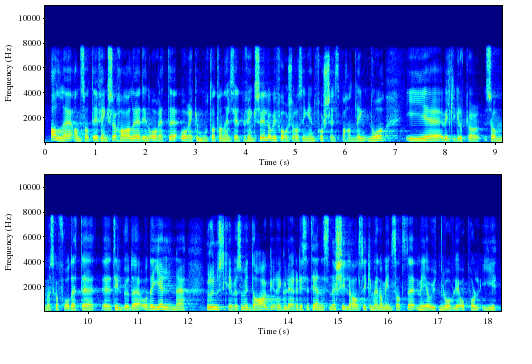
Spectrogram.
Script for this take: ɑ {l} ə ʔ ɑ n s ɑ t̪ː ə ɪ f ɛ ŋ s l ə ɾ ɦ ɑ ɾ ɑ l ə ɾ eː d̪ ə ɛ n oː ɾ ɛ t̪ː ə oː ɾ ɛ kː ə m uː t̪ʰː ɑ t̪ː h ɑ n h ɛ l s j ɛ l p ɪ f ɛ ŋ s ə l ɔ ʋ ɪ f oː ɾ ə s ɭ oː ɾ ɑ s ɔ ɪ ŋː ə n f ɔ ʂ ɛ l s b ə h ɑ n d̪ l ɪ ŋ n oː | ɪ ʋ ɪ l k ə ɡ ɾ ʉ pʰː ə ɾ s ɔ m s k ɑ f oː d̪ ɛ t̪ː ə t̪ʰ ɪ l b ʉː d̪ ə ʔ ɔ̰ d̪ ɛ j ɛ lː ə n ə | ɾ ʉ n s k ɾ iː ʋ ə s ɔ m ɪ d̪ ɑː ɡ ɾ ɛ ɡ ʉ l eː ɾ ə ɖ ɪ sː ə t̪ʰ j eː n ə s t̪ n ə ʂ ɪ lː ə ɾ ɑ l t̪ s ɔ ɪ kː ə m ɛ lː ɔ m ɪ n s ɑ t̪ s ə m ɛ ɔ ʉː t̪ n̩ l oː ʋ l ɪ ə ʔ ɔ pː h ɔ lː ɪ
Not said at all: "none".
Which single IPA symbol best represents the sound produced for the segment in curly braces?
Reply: lː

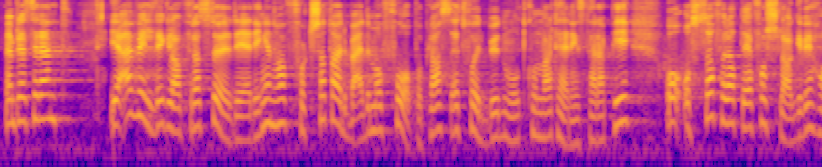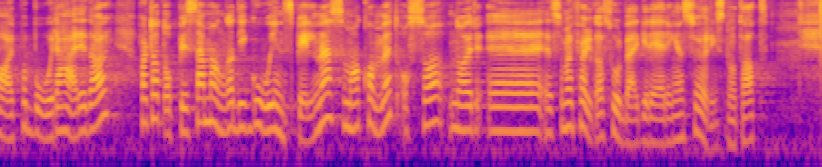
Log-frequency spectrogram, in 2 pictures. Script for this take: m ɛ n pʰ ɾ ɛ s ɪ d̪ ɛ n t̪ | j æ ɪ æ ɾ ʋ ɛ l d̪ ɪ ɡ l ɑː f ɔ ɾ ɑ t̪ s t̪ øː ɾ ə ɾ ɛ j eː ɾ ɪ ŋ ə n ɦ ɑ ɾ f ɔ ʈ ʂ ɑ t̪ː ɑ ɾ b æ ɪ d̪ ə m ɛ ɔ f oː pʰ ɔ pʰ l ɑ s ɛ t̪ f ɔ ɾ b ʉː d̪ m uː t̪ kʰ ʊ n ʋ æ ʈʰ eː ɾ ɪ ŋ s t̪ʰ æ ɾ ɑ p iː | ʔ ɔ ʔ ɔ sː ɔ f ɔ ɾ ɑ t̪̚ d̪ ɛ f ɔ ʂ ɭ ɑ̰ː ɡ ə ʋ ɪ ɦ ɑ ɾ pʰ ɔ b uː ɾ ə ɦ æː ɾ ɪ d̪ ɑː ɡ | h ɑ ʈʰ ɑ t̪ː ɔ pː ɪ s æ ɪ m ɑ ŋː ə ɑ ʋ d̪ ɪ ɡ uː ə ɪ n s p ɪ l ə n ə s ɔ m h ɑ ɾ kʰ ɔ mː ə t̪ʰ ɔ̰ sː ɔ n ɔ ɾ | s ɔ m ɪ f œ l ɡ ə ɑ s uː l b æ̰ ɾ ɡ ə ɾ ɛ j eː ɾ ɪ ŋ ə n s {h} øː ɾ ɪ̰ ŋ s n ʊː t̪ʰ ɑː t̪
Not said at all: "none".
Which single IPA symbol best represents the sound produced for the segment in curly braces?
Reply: h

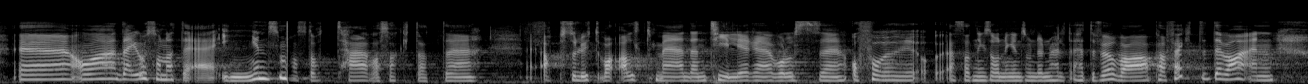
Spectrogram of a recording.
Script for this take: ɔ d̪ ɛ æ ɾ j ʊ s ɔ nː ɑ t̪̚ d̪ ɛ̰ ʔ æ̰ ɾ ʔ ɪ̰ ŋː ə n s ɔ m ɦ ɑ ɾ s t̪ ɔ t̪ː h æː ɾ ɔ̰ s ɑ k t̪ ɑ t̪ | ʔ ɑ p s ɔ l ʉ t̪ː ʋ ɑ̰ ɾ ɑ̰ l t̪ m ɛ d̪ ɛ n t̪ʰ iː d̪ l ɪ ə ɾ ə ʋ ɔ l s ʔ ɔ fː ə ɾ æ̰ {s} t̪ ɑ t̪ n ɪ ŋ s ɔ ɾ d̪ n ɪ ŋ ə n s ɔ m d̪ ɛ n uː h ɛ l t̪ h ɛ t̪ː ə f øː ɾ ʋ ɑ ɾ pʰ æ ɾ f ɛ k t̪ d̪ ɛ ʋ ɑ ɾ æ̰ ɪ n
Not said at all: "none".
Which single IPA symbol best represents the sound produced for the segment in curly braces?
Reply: s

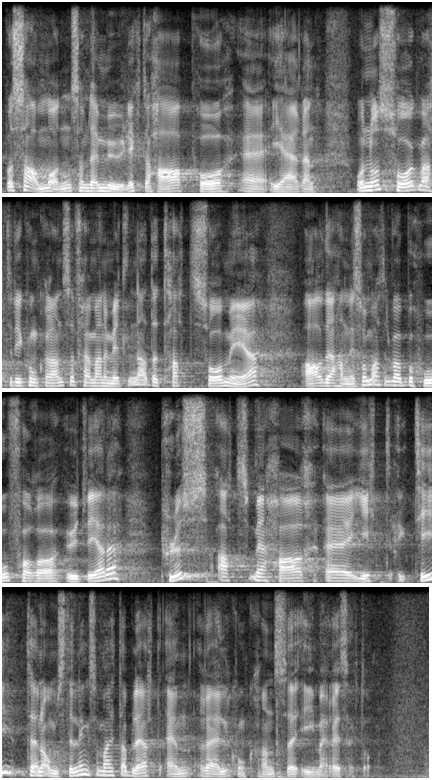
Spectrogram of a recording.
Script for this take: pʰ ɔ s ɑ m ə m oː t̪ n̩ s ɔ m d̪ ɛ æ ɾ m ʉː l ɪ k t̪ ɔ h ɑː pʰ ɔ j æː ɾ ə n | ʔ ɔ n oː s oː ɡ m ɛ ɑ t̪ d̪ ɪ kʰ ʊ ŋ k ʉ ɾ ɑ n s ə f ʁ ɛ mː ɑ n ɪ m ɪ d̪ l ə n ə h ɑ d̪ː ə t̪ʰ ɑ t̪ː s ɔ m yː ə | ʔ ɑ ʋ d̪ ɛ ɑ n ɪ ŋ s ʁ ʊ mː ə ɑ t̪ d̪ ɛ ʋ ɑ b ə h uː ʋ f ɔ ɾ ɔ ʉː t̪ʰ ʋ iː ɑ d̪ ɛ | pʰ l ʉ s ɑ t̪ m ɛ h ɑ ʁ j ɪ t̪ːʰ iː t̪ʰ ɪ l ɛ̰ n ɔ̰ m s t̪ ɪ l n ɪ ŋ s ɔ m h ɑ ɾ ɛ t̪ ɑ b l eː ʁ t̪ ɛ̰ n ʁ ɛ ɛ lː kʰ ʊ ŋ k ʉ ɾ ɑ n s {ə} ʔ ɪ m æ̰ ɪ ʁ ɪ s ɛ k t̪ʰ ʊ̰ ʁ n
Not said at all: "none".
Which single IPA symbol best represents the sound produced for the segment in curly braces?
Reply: ə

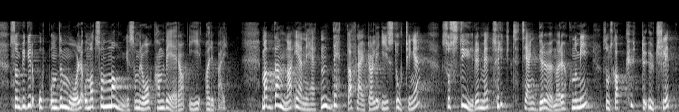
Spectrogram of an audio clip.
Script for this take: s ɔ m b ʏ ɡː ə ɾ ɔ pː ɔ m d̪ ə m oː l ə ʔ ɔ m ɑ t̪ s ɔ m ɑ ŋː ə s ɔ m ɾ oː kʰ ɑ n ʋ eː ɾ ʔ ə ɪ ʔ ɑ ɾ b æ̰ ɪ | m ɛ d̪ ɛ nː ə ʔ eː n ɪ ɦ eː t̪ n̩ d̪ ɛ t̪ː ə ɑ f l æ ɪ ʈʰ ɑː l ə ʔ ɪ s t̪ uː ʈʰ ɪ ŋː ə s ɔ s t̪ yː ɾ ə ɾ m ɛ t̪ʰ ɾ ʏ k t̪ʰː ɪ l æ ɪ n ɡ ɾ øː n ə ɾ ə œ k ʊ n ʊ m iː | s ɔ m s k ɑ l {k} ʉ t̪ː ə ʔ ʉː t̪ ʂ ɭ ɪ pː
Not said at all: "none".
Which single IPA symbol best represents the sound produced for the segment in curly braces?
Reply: kʰ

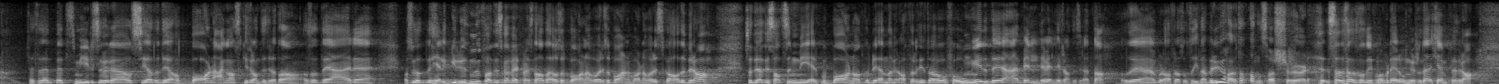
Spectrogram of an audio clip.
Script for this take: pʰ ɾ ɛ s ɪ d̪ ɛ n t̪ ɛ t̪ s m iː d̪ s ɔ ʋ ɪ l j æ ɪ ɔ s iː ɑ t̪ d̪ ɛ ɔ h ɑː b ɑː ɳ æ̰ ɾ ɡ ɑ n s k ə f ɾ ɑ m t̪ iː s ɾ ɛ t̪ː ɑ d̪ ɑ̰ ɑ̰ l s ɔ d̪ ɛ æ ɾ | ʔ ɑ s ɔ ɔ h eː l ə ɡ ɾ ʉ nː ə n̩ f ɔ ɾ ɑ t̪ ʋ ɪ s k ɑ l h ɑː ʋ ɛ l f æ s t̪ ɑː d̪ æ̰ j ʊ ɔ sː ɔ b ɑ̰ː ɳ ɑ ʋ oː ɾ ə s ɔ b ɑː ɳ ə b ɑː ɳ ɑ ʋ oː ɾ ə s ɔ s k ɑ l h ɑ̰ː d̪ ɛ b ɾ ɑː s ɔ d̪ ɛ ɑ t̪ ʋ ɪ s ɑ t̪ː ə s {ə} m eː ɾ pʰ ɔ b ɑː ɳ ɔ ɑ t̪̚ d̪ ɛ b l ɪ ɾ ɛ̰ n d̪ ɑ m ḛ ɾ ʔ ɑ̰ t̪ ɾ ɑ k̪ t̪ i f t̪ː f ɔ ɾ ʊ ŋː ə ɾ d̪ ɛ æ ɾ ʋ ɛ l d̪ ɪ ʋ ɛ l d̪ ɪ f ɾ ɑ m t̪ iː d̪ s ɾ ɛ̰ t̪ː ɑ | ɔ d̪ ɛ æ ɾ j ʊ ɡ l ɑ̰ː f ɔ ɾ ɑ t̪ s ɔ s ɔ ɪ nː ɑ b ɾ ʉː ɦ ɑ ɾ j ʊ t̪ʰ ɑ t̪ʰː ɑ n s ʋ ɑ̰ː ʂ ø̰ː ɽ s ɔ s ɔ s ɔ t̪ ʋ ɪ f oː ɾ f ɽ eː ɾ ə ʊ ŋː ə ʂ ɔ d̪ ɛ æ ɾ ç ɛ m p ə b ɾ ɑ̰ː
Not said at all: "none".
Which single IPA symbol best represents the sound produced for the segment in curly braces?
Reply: ə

